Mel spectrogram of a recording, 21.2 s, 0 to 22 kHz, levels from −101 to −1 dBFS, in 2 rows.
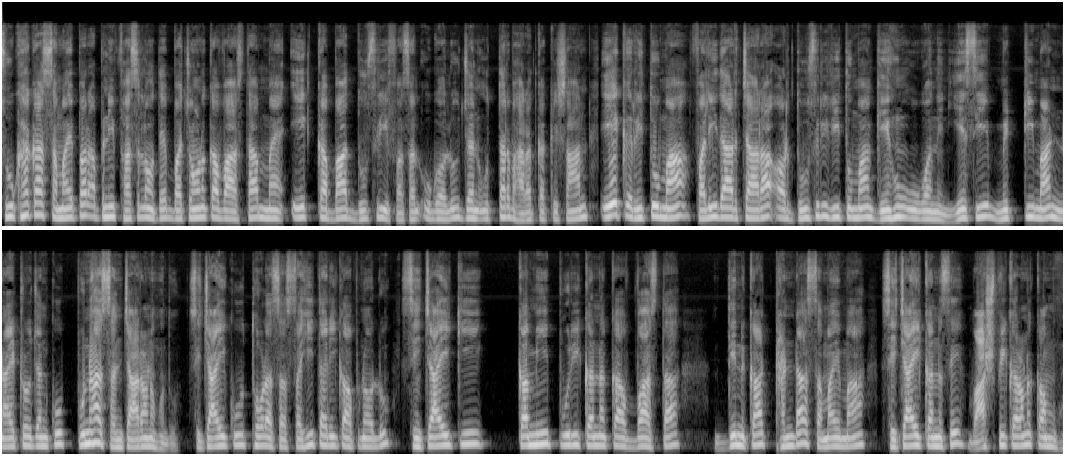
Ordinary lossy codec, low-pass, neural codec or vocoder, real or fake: none; 14.4 kHz; none; real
